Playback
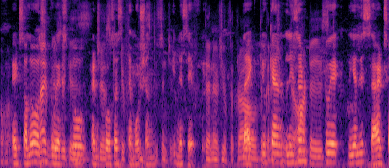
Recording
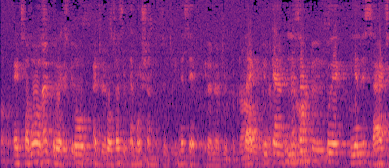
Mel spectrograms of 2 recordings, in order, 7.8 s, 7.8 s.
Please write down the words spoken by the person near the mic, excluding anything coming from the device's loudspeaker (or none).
Exactly.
